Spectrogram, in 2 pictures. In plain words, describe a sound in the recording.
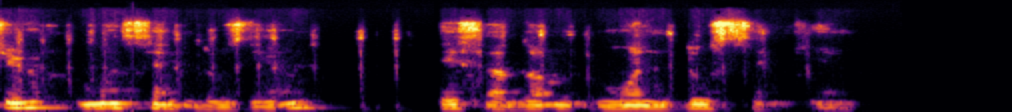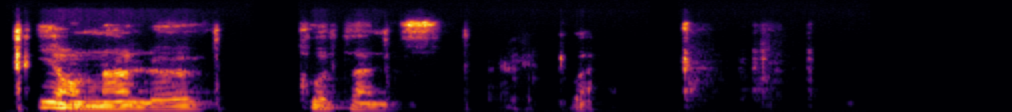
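An older man speaks calmly into a microphone over an online call.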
